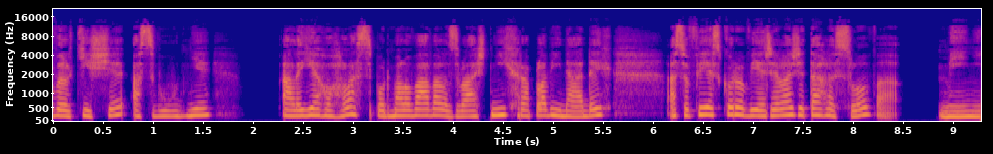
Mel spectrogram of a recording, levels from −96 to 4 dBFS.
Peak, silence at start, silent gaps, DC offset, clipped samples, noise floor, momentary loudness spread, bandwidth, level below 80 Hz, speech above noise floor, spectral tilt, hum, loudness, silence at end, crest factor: -10 dBFS; 0 s; none; under 0.1%; under 0.1%; -68 dBFS; 10 LU; 12.5 kHz; -78 dBFS; 42 dB; -4 dB/octave; none; -27 LUFS; 0 s; 16 dB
